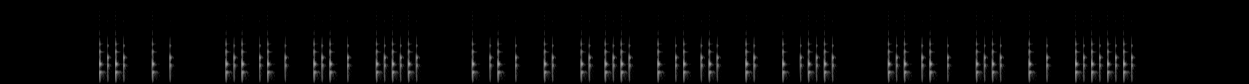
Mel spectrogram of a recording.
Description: Morse code (American railroad code), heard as a telegraph sounder, machine-sent. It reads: IT WAS MERGED WITH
